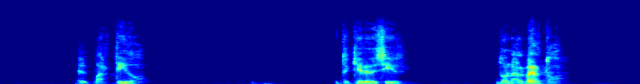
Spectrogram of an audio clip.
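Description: Another middle-aged man answers in a calm, close voice.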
